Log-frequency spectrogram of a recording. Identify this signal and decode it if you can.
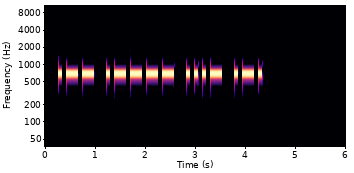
Morse code, heard as a keyed tone, about 15 wpm, 700 Hz. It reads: W1VR
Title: USA Call Signs - 4 Characters - Repeated 2x - 15wpm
